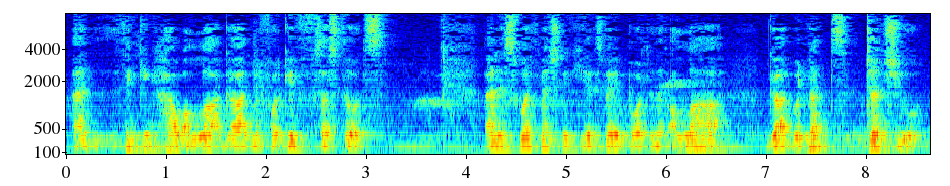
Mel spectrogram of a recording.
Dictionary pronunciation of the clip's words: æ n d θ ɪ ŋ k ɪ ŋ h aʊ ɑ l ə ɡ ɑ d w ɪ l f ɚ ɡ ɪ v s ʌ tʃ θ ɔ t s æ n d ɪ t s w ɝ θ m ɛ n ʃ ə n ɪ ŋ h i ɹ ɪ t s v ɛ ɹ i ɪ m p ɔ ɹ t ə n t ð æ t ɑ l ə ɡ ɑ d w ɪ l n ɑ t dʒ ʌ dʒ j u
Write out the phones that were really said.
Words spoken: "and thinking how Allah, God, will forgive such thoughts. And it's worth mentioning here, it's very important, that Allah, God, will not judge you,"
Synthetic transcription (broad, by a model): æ n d θ ɪ ŋ k ɪ ŋ h aʊ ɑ l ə ɡ ɑ d w ɪ l f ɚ ɡ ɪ v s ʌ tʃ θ ɔ t s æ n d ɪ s w ɝ θ m ɛ n ʃ ə n ɪ ŋ h i ɹ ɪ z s v ɛ ɹ i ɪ m p ɔ ɹ t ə n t ð æ t ɑ l ə ɡ ɑ d w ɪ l n ɑ t dʒ ʌ dʒ j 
